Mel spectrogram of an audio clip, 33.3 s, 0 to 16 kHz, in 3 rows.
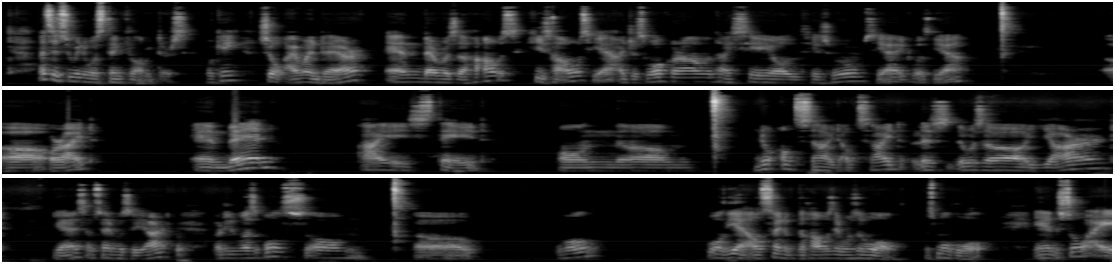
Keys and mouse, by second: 0.1-1.7 drag, 2.6 click, 3.2 s, 6.0 KP_5, 6.1 KP_7, 8.8 r, 11.3 r, 15.2 g, 23.0 r, 31.4-33.0 drag.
